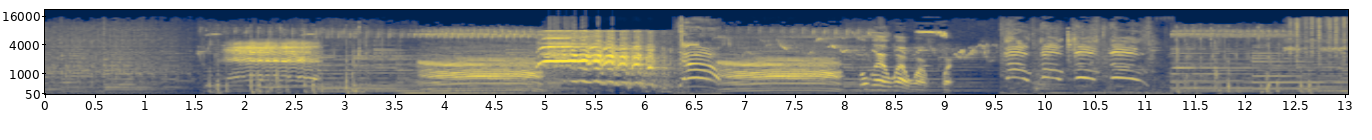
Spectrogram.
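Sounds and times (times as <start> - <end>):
wavering animal calls: 1.6 - 8.2
cheerful background music: 7.4 - 13.0.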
